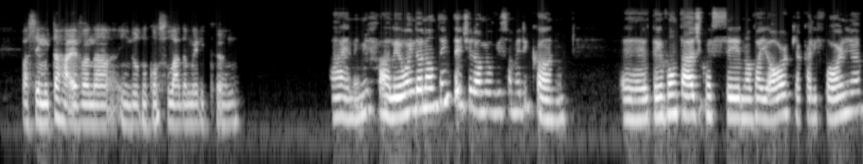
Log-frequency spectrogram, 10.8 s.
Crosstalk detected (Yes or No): No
